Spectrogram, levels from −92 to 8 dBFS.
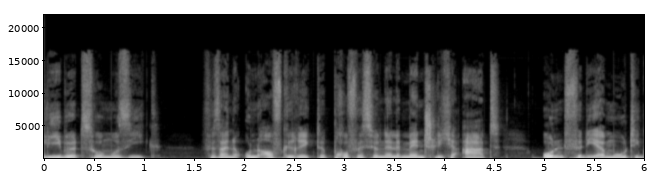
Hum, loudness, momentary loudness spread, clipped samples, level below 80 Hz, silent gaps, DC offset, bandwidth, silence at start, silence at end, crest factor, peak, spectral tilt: none; -20 LUFS; 11 LU; under 0.1%; -32 dBFS; none; under 0.1%; 17 kHz; 0 s; 0 s; 18 dB; -2 dBFS; -6 dB/octave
